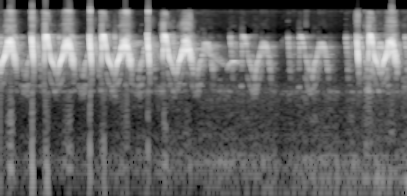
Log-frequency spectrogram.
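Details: Song of a mountain prinia, meant to stimulate other birds to sing: quick, shrill, zigzagging whistled notes with crisp clicks, a brief lull near the middle, then renewed high notes.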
